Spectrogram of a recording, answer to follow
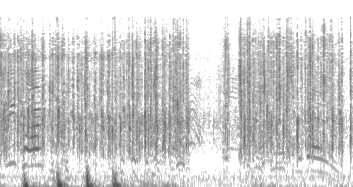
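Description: Four dull, low thumps in quick succession, a little under half a second apart, in the first second and a half, over faint background voices.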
